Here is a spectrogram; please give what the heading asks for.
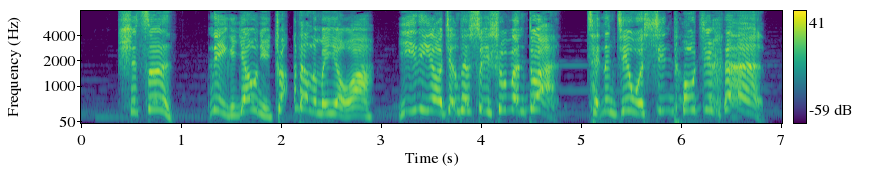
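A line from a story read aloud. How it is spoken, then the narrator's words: Small child-like loud shout. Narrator (Chinese): 粉嘟嘟的小人儿，大声喊道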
